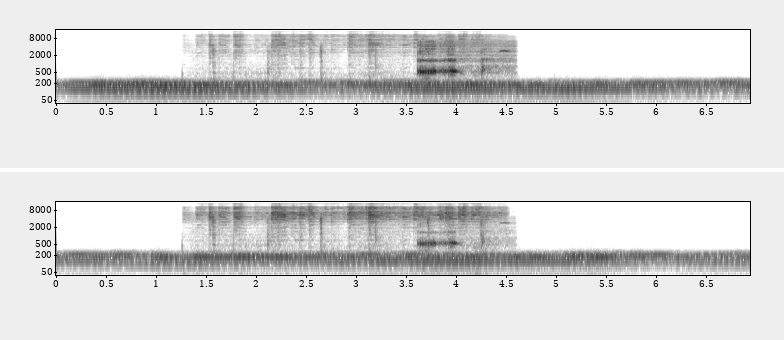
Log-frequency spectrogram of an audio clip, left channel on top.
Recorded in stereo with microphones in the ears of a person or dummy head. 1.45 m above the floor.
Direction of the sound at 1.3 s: 45° right (ahead or behind).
